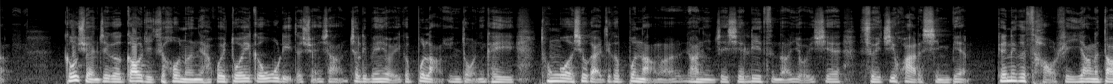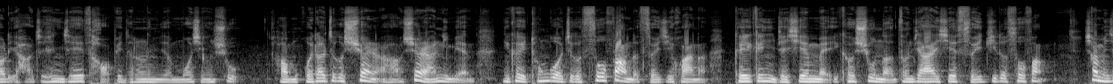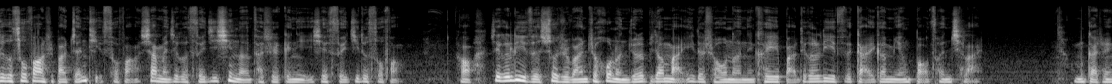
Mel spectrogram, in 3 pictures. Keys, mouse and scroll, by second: 0.1 scroll down 2, 0.3-1.5 middle drag, 7.2-11.9 drag, 16.7-20.3 drag, 21.9-25.8 drag, 29.5 click.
